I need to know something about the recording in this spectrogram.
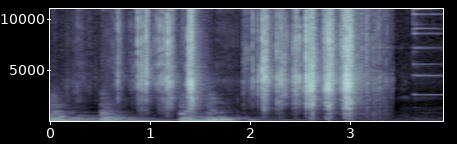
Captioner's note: leaves stripping away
